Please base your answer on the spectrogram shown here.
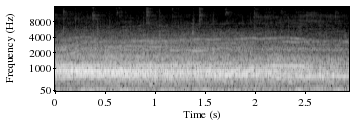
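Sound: crowd cheering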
